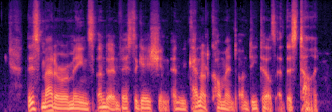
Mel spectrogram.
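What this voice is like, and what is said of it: Deep, serious corporate announcer voice. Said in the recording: “Do you like that voice? Is that good? The deep voice? ... serious voice ... this is my Mr. Pokemon voice”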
